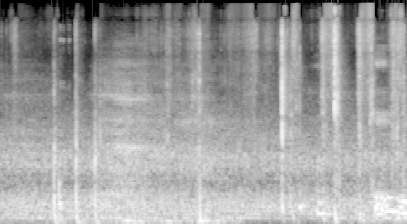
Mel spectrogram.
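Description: Romance Angels Oracle cards being shuffled by hand: soft, quiet riffling and slapping clicks in scattered bursts, close up and faint.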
